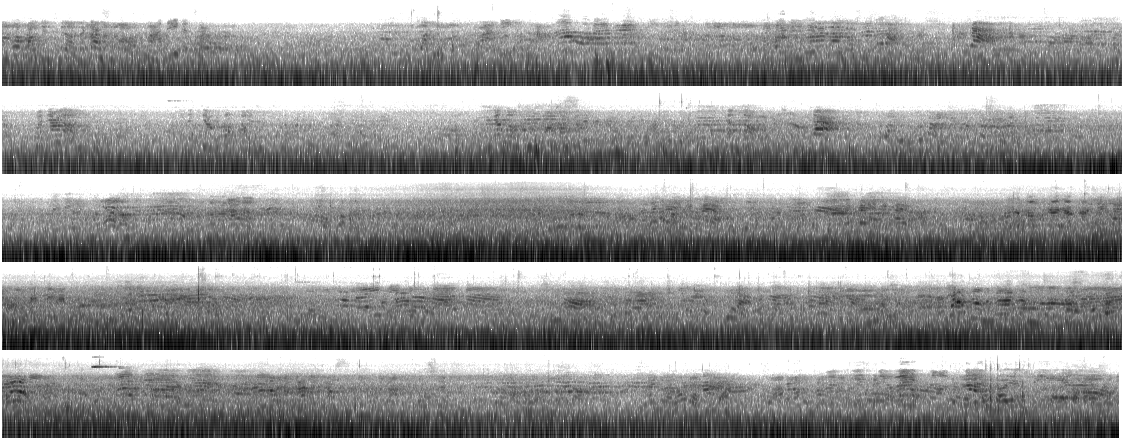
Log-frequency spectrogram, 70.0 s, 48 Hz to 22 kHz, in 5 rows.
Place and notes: in the Park, Traffic sound, sound of birds, Children's play area
Datong District, Taipei City, Taiwan, 9 April 2017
